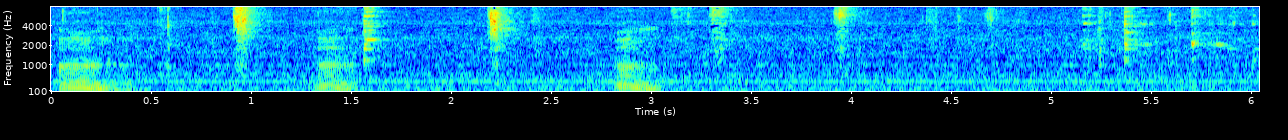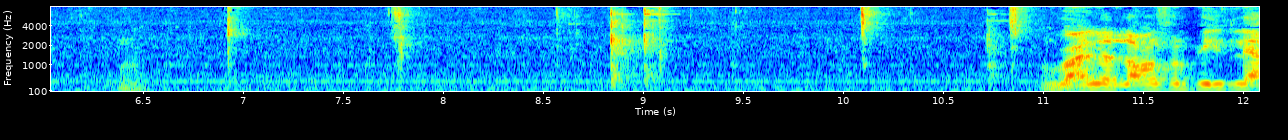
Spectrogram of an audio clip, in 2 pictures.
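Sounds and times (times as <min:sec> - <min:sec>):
person humming mm: 0:00.0 - 0:01.6, 0:02.8 - 0:03.2, 0:06.3 - 0:06.6
chewing and mouth smacks: 0:00.5 - 0:01.1, 0:02.1 - 0:02.4, 0:03.1 - 0:08.8, 0:09.4 - 0:11.0.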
